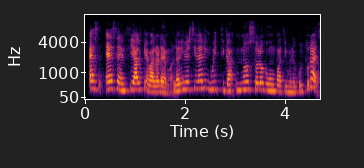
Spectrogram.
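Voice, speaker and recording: A woman's voice: fairly high pitch, creaky. A woman with a Spain Spanish accent gives a lecture from slides, reading steadily and adding "eh" and "¿vale?" asides. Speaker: teacher presenting a topic.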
